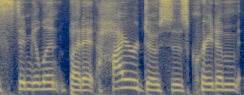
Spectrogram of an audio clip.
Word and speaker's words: kratom: The Drug Enforcement Administration, the DEA, this week is set to make kratom a Schedule 1 drug. That low doses, kratom acts as a stimulant. – How do you spell it? – K-R-A-T-O-M.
